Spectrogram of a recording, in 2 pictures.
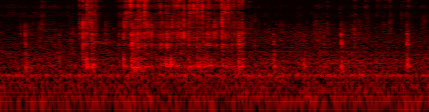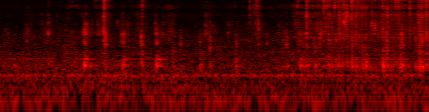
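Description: Hot milky eggnog base trickling from a ladle into a glass bowl of eggs while a silicone whisk stirs in the bowl, faint pouring and soft ticks, as the eggs are tempered. A faint steady hum runs underneath.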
